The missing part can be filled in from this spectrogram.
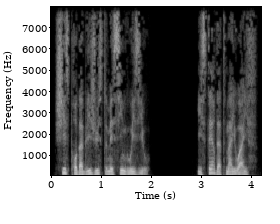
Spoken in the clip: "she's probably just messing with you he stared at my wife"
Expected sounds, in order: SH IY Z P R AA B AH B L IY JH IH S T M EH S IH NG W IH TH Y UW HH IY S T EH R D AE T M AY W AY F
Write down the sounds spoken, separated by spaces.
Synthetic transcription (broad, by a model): SH IY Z P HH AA B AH B L IY ZH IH S T M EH S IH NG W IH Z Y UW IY S T EH R D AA T M AY W AY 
